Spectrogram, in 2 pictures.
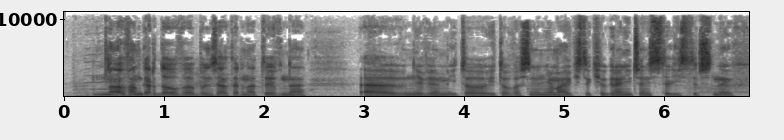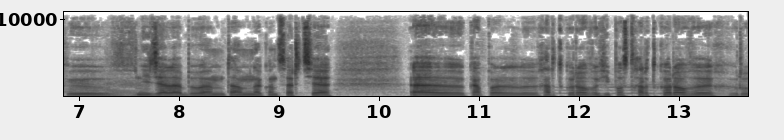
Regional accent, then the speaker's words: Gdynia, Pomeranian Voivodeship, Poland; No, ja jako gdynianin, nie oszukujmy się, urodzony i wychowany w Gdyni

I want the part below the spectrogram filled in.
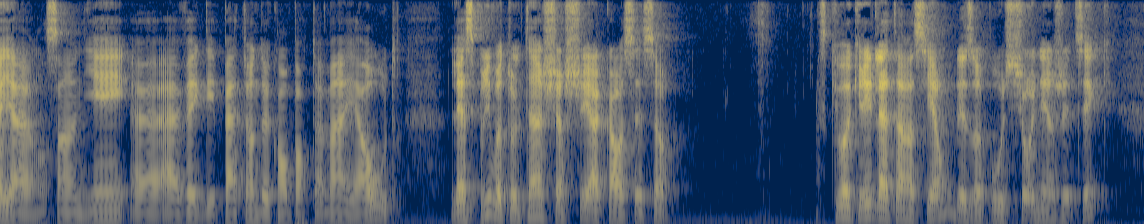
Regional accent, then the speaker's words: Quebec, Canada; accent: Québécois; Moi aussi, j'ai mon accent en passant québécois.

